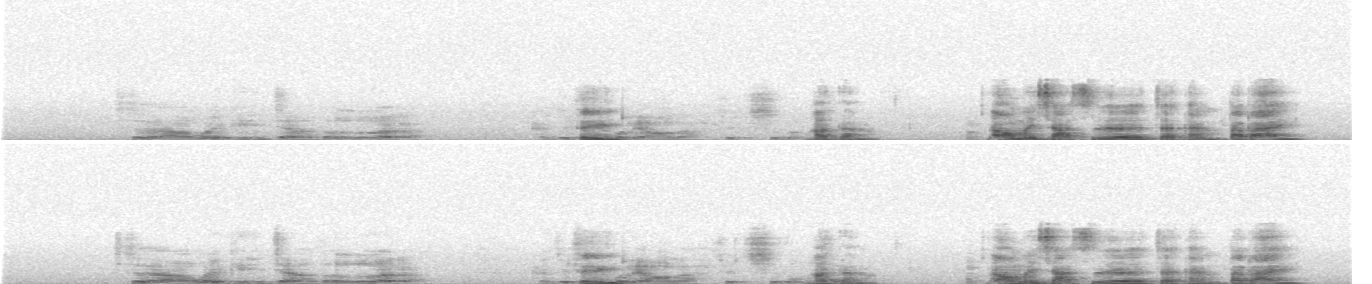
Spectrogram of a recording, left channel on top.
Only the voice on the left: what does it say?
对，
好的，
那我们下次再谈，拜拜。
